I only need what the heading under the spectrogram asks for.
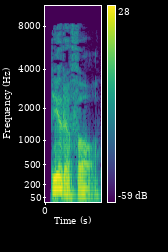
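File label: "beautiful", American English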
